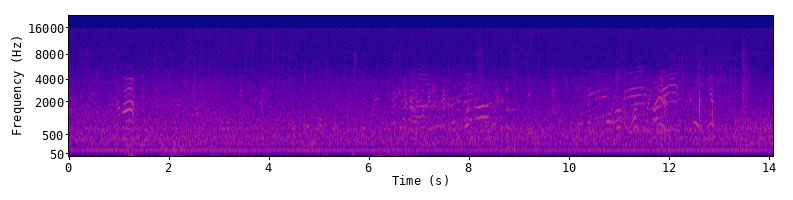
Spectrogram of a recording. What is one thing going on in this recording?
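Young women shout to each other across an open field in the distance.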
